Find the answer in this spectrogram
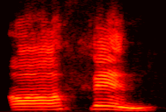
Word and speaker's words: often: this word oh this you don't pronounce that t it's like off and in often almost you don't say that e it's just off fin it's really not easy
